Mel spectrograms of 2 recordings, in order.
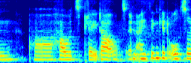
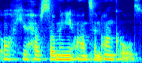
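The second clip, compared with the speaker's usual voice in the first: put-on mocking tone; 4 dB quieter than usual. Retelling what someone once said about having many relatives: imitating a mocking remark. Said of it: "in a mocking way".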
